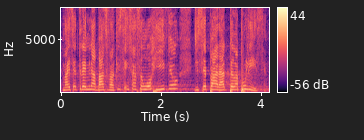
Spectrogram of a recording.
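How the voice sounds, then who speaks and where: A middle-aged woman pastor with a São Paulo Brazilian accent, teaching a parenting class in an earnest, animated way. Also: high-pitched, a little fast, soft background music. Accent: Brazilian Portuguese, São Paulo. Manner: earnest, animated, mimics nagging voices. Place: church hall. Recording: long reverb of a church hall.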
